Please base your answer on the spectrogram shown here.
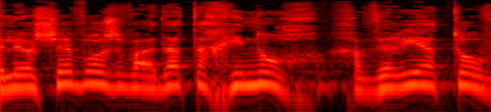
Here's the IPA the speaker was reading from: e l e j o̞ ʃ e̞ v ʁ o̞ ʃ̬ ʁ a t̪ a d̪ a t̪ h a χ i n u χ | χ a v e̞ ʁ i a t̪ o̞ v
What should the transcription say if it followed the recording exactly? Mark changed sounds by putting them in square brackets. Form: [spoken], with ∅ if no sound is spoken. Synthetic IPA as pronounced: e l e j o̞ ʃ e̞ v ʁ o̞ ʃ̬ [v] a [∅] a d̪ a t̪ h a χ i n u χ | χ a v e̞ ʁ i a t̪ o̞ v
